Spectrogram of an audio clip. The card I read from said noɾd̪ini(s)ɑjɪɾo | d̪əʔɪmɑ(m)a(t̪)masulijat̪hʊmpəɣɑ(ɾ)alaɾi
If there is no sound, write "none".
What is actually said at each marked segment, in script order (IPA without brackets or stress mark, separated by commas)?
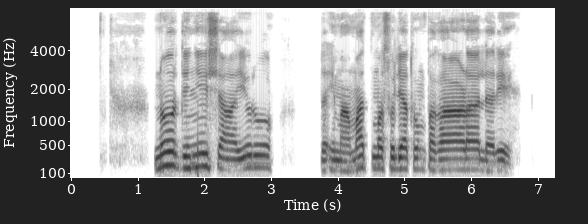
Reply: ʃ, m, t̪, ɽ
